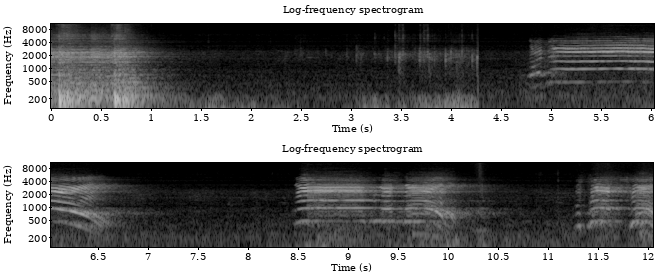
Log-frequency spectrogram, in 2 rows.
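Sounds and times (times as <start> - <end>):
person shouting drill commands: 4.8 - 6.8, 8.5 - 10.3, 11.3 - 12.0.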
